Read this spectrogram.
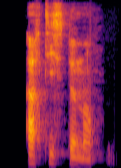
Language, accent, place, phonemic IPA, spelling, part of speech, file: French, France, Lyon, /aʁ.tis.tə.mɑ̃/, artistement, adverb, LL-Q150 (fra)-artistement.wav
- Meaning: artfully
